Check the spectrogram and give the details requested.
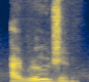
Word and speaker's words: Chirurgeon: Chirurgeon.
